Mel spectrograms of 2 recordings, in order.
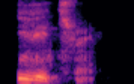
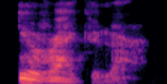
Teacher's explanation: the sound n changes into l in other words the sound n is assimilated into l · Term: total assimilation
